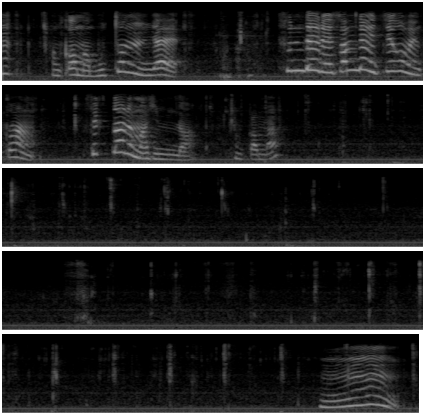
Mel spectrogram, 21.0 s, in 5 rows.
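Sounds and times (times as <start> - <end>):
steady low hum: 0.0 - 21.0
person chewing: 1.7 - 2.8, 4.6 - 5.1, 6.2 - 12.4, 13.3 - 21.0.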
